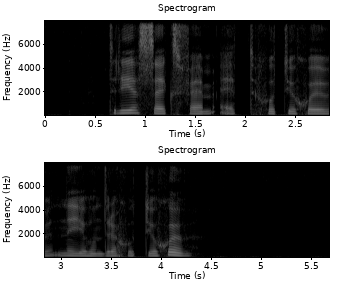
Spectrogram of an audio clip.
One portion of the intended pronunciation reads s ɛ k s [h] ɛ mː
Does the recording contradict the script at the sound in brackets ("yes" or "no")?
yes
